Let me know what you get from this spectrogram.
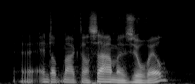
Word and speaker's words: Zowel: Ehm, van architectenbureau Zowel. Zeg ik het zo goed met deze klemtoon? – Dat klopt.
